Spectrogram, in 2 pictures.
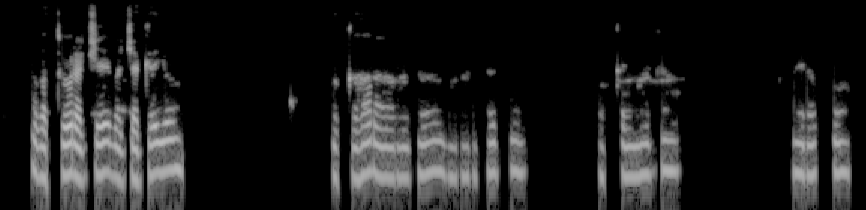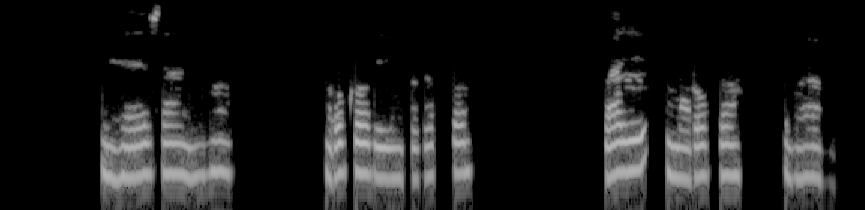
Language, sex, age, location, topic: Kinyarwanda, male, 36-49, Musanze, finance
